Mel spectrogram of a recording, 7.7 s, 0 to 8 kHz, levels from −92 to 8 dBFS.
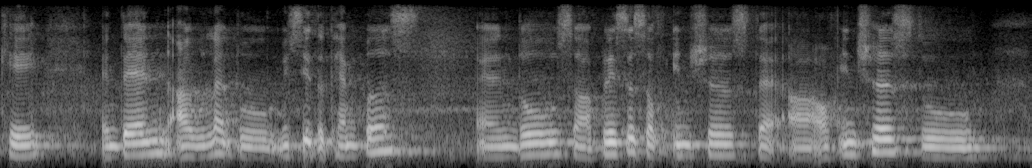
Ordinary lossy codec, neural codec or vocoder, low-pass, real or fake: none; codec, 16 kHz, 8 kbps, FunCodec, trained on Chinese and English, 25 frames a second; 7.2 kHz; fake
